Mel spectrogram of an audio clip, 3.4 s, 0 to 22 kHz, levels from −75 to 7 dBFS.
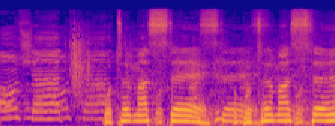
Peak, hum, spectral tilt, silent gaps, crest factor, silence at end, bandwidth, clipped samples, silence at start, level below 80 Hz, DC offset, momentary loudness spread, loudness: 0 dBFS; none; -5 dB/octave; none; 12 dB; 0 s; 16.5 kHz; 0.3%; 0 s; -36 dBFS; under 0.1%; 10 LU; -12 LUFS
